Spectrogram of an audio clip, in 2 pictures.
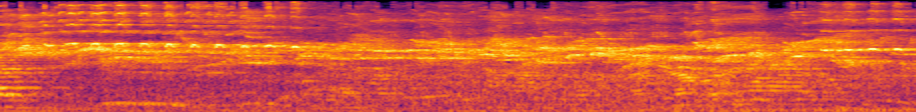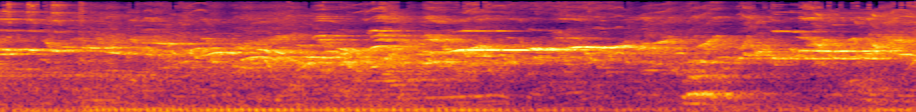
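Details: Caged oriental magpie-robins (kacer) competing at a singing contest in Puspa Agro, Sidoarjo, Indonesia: a constant high tangle of sweet whistles, trills and chattering notes from several birds, with people talking faintly in the background.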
